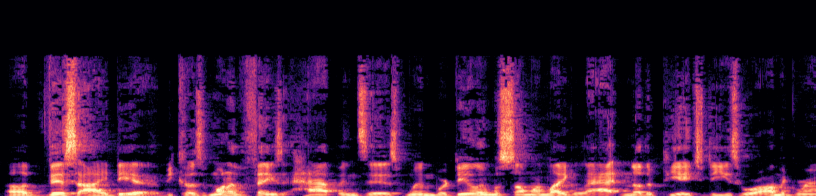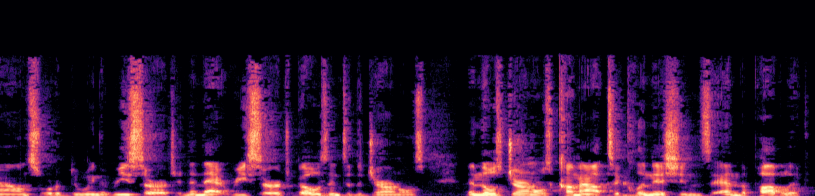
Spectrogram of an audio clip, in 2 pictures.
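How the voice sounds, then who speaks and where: A man's voice: lowish voice, steady tone, a little fast, hardly any pauses. A man hosting a podcast, a clinician asking long, winding, earnest questions with restarts. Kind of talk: interview questions.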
